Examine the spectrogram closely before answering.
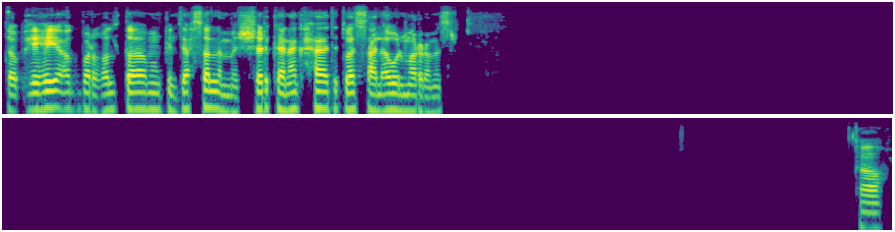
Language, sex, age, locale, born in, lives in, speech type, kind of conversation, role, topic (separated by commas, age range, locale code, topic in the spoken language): Arabic, male, 20-24, ar-EG, Egypt, Egypt, read, expert-assistant, asker, مين أنسب أكتر للشركات اللي لسه بتبدأ: استراتيجية التركيز على سوق واحد ولا التوسع في كذا سوق في نفس الوقت؟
